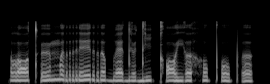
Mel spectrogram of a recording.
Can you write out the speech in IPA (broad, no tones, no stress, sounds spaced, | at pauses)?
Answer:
l ɔ tʼ ø m ə r e r ə b ɛ d ø d i kʼ ɔ j ə h o pʼ o pʼ ə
